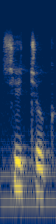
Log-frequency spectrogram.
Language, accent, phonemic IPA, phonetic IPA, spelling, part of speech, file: Armenian, Eastern Armenian, /ʃiˈt͡ʃuk/, [ʃit͡ʃúk], շիճուկ, noun, Hy-շիճուկ.ogg
- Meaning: 1. whey, buttermilk 2. serum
